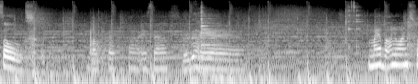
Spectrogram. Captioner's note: background chatter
